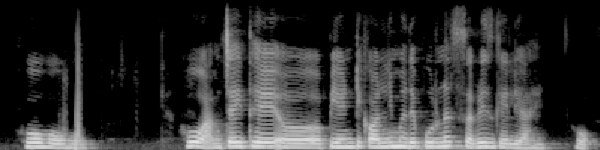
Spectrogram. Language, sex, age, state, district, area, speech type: Marathi, female, 18-30, Maharashtra, Nashik, urban, spontaneous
